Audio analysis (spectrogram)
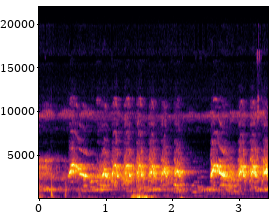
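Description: Pet birds that were set free but have come back call in bursts of bright, sharp squawks and chirps. Two busy stretches are split by a short lull, and the birds sound fairly close with no talking.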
